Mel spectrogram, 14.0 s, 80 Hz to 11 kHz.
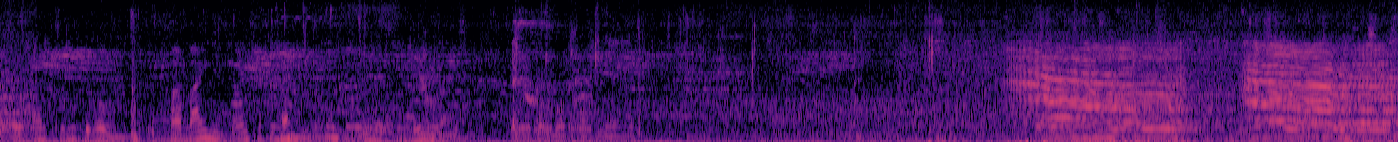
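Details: Red deer roaring in the rut at Hoge Veluwe park, 2023; people talk softly for the first half, then two loud, sustained bellows follow one after the other, with a low hum underneath.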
